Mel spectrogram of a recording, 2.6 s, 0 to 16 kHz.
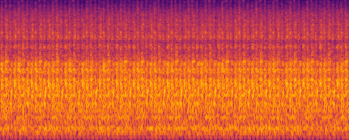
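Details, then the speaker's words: Land Rover 300Tdi diesel idling with breather off: heavy, even rushing hiss and puffing from the breather, fumes and oil spewing out; severe crankcase blow-by that had filled air filter, hoses and intercooler with oil. "But the thing is, that's terrible. That's really, really bad."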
